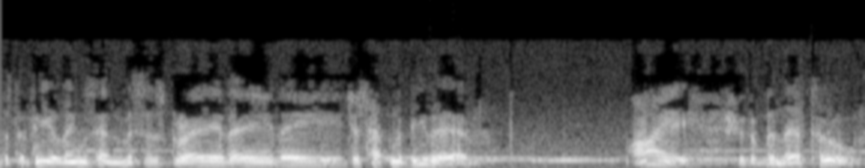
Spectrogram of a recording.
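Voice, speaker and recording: A man's voice: a little high, big pitch swings, moderate pace. An actor playing an anxious male writer who keeps asking why he survived, in a vintage radio drama. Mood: troubled. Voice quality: brooding, repeats questions insistently. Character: anxious male author obsessed with his survival. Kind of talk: 1970s radio drama acting. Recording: tinny old radio broadcast with music.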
